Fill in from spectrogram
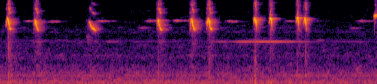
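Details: Brown-throated sunbird (konin) perched and singing through its learned repertoire, recorded as a lure: sharp, high, metallic chirps in clusters of one to three, with short silent gaps between bursts.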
